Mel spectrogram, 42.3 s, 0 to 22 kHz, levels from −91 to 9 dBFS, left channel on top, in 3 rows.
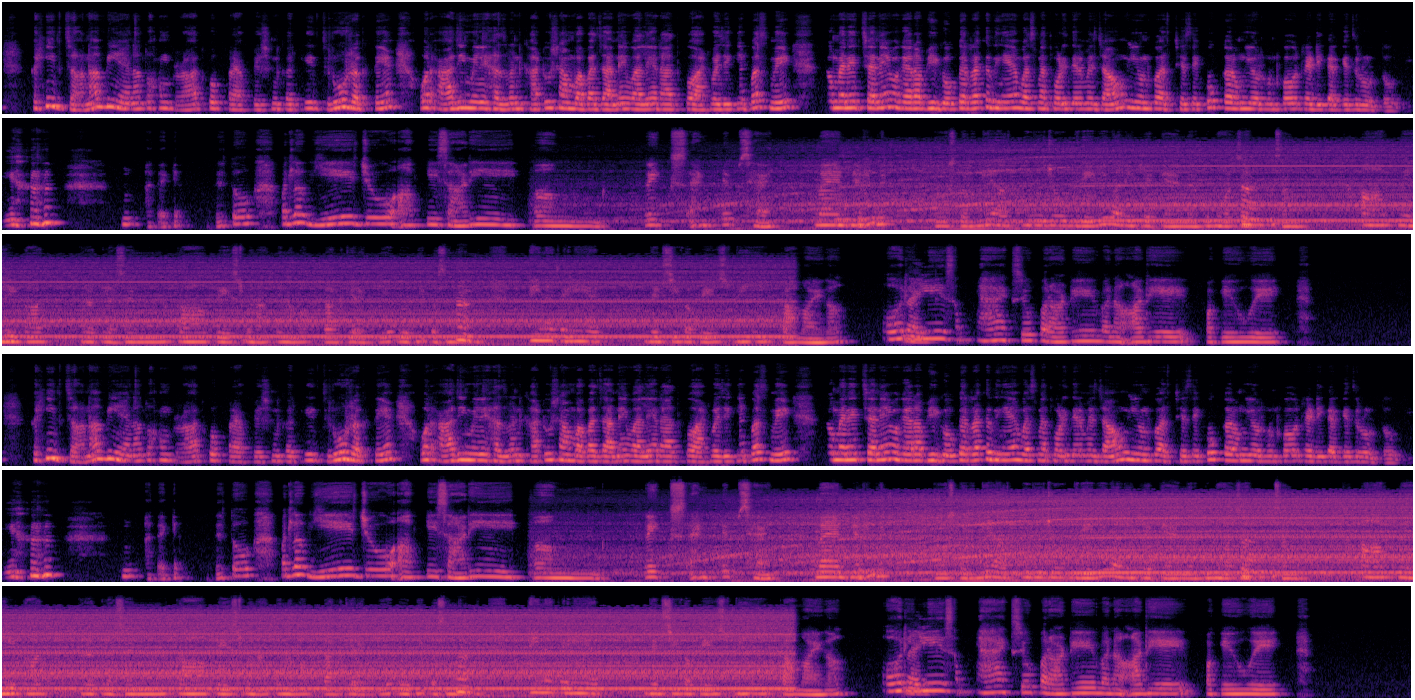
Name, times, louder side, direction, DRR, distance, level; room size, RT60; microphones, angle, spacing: voice 1, 0.0-15.0 15.3-15.4 22.4-22.9 26.5-26.9 28.2-28.4 32.8-33.0 33.8-33.9 37.2-37.5, equal, 25° left, 0.7 m, -28 dB
voice 2, 16.2-20.1 20.5-21.8 22.2-22.9 23.4-26.6 26.9-27.1 27.5-28.6 29.0-34.2 34.6-36.6 37.1-40.1 40.4-41.4, right 1 dB, 60° right, 0.8 m, -30 dB
sound 1, 19.4-36.2, right 5 dB, 80° right, 0.3 m, -31 dB
2.3 x 2.1 x 2.6 m
head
